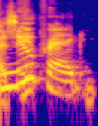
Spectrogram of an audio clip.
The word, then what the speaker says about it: New Prague: New Prague with the emphasis on the new. – See? – Is how the locals pronounce it.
